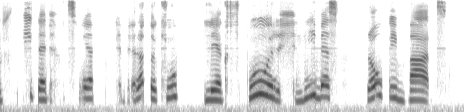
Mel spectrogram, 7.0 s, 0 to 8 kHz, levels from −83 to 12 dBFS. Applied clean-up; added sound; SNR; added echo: neural diffusion model UNIVERSE++.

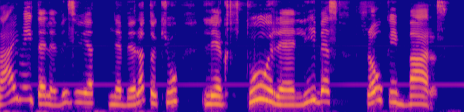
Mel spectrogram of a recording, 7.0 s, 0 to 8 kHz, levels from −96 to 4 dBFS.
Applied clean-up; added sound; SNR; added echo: classical method spectral subtraction.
